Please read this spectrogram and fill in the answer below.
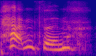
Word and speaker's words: Pattinson: Sorry, I mispronounced his name. Robert Pattinson.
